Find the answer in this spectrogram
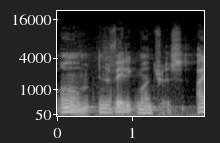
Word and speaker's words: Om: Yeah, the syllable Om is Aum. It means it's Krishna, Radharani, and the Jiva, and the 3 letters of Aum.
